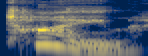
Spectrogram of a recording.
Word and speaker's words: time: The word time has an E on the end, but it's silent. We don't say that E, therefore there's no E sound in the phonetic script.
